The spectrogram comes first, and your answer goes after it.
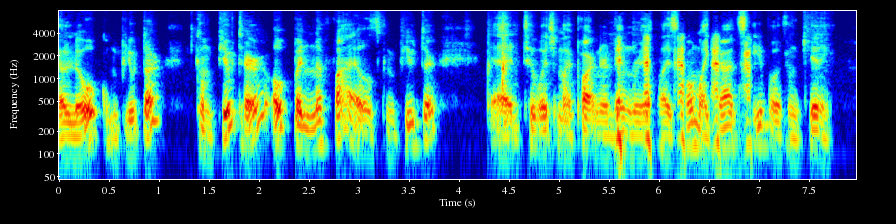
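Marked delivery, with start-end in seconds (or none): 0.0-3.8 high, sing-song voice swooping upward. At the office, speaker talks to the computer mouse in a Scotty impression. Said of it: "doing my best Scotty impression".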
